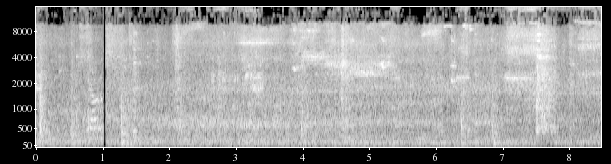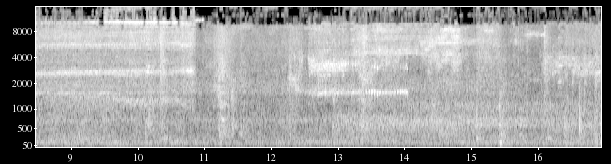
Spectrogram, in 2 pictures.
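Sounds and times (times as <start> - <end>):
metal lathe running: 1.6 - 16.9
high-pitched whines: 2.1 - 16.9.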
